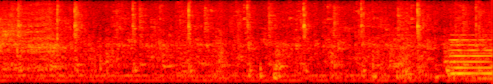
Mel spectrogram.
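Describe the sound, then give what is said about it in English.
A grandfather clock ticks in a steady, even rhythm, fairly quiet, over a faint background hum; a bright ringing tone begins at the very end as the clock starts striking. “Now that you're hearing is Sam's grandfather clock striking.”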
